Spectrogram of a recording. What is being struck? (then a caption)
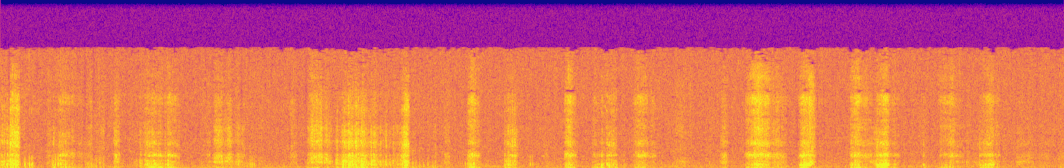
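Steel pen nib on paper sheet. A steel fountain pen nib scratches across a sheet of lined writing paper while writing in orange ink. Soft, dry scraping strokes come in short, uneven bursts with bright, airy hiss, quiet overall and close-up.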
